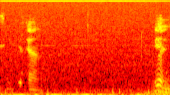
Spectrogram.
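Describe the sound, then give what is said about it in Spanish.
Steady, muffled low thumps pulse in a regular heartbeat rhythm throughout, a heartbeat in a film scene's soundtrack that then fades out, with brief snatches of voices rising over them near the start and end. “¿Vieron, cómo se apagó recién, Los latidos. Los latidos que son lo que más se escucha.”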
